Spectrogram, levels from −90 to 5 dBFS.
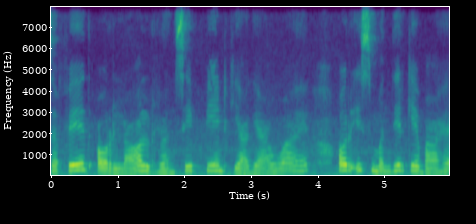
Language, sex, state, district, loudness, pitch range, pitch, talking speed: Hindi, female, Bihar, Kishanganj, -17 LUFS, 190-255 Hz, 220 Hz, 160 wpm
